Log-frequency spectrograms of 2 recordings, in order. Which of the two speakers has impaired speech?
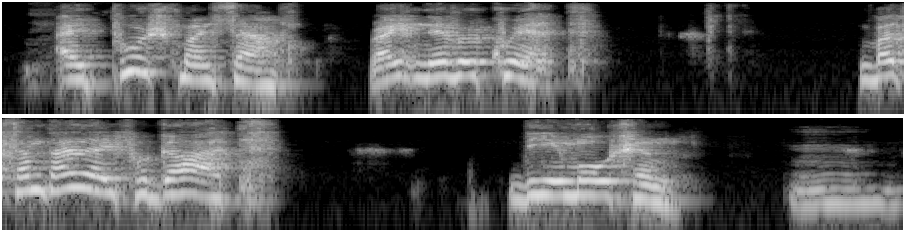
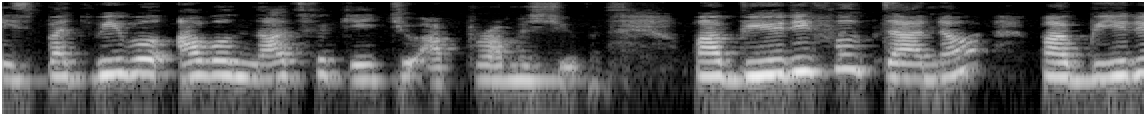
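The first: cerebral palsy; present from birth.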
